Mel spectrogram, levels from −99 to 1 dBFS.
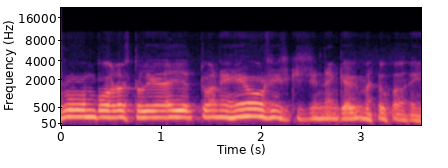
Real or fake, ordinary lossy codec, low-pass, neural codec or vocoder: fake; none; none; vocoder, 22.05 kHz, 80 mel bands, Vocos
